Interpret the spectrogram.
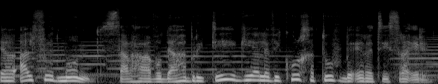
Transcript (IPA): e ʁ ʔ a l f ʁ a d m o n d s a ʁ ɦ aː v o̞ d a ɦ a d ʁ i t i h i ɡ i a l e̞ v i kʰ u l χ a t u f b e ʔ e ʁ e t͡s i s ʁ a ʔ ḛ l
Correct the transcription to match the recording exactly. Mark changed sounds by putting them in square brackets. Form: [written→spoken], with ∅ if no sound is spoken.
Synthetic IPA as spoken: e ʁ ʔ a l f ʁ [a→e] d m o n d s a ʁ ɦ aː v o̞ d a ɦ a [d→b] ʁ i t i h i ɡ i a l e̞ v i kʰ u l χ a t u f b e ʔ e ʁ e t͡s i s ʁ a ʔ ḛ l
